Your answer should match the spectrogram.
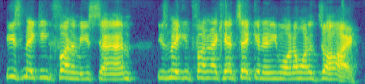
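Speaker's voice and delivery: high-pitched mock distraught complaint; retold tearful wail. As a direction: imitate a friend pouring out misery. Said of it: "she couldn't stop, like, sobbing".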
